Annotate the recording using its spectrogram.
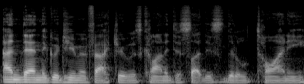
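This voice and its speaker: Talking at a very fast pace, a man with an Australian accent has a fairly low pitch. His intonation stays monotone and flat. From Australia, Sydney. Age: 20s. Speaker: professional surfer and mental health advocate. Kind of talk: casual chat.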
